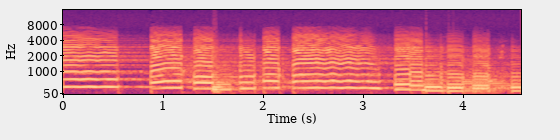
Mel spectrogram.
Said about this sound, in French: ah, j'ai mis un tube screamer. Ça donne vraiment un son vachement intéressant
